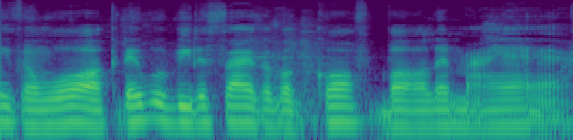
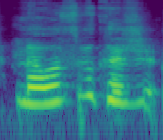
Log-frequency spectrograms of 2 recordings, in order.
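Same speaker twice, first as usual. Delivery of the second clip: mock know-it-all; 14 semitones higher, 9 dB louder than usual.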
